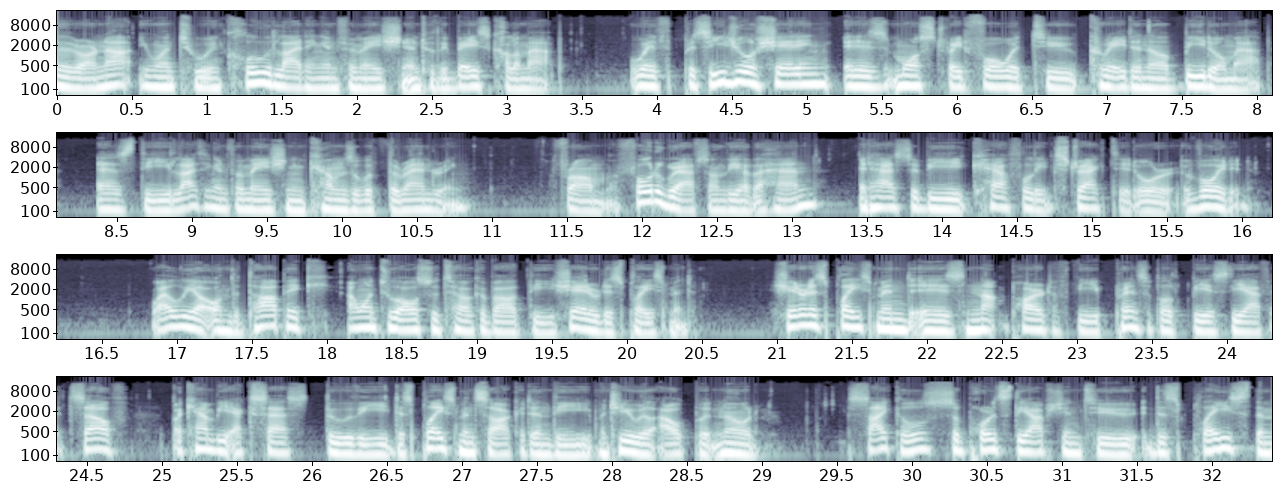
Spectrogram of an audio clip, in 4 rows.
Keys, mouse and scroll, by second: 3.5 n, 7.8 ctrl+shift+click, 20.4 middle click, 21.1 ctrl+middle click, 21.8 middle click, 22.8 click, 30.7 middle click, 32.1 click.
